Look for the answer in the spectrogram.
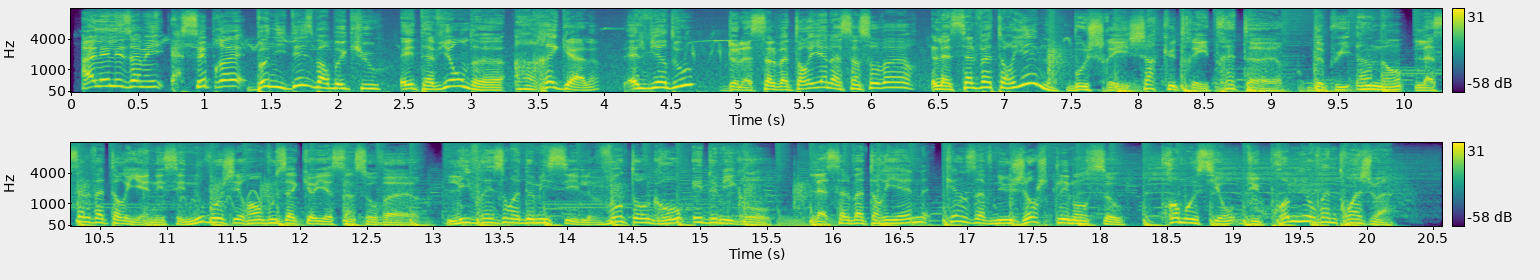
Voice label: spot, radiopub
